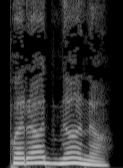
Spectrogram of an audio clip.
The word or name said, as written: ಪ್ರಜ್ಞಾನಿ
